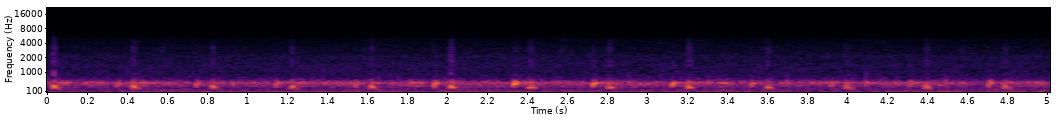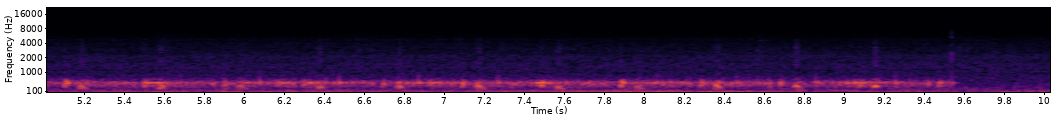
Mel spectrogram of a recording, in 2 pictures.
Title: Fetal heart sound using fetal doppler❤️🤰#fetalheartrate #heartrate #heartbeat #doppler #mothersday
